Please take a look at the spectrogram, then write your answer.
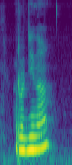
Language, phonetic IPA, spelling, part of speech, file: Czech, [ˈroɟɪna], rodina, noun, Cs-rodina.ogg
- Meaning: family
